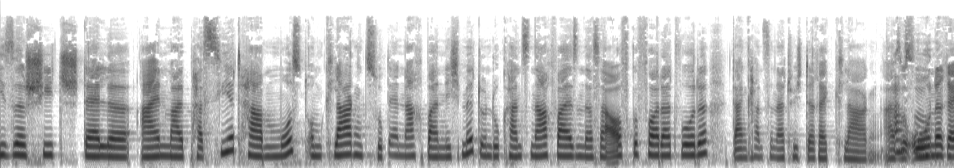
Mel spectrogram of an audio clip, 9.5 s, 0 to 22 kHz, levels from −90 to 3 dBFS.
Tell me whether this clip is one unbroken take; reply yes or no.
no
